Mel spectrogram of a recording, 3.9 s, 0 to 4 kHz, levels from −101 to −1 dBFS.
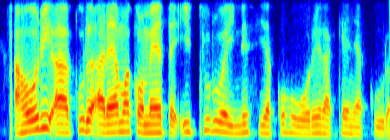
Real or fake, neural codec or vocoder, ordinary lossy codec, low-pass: fake; codec, 16 kHz, 4 kbps, X-Codec, WavLM features, trained on Multilingual LibriSpeech; Opus, 16 kbps; 3.6 kHz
